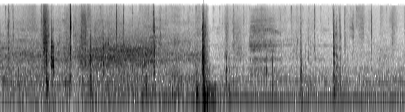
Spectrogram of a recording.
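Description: Car door clicks and knocks as the driver's door is opened and handled, with a loud door shut about four seconds in and a few lighter clicks after it. A steady low hum runs underneath.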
